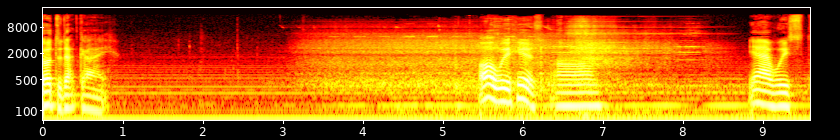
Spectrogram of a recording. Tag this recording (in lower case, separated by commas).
speech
